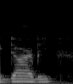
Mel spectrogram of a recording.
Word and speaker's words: Derby: We had Sophie Sparham and Christopher Gregory out of, now it's spelled, we'd spell it Derby, huh? But they say Darby.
